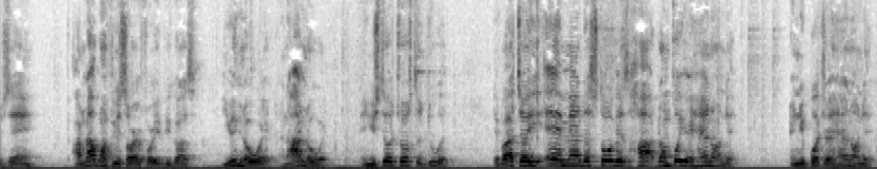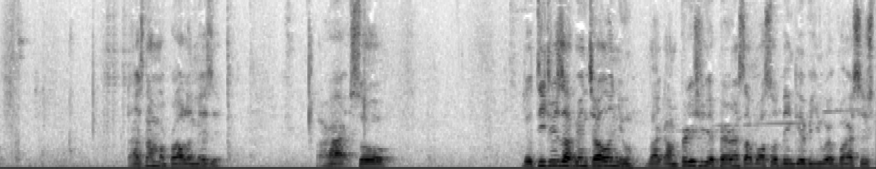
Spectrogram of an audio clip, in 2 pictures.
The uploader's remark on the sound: The audio is unbalanced in this episode. Forgive the varying levels of sound.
